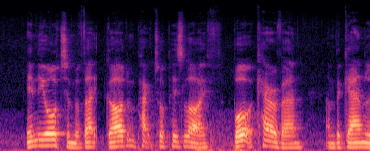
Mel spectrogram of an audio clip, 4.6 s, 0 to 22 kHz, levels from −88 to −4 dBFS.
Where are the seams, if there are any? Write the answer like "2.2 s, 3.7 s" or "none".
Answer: 1.2 s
